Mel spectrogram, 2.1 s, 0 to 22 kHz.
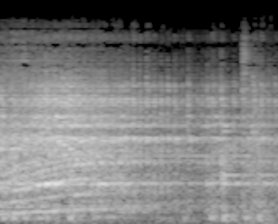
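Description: A 50-ton flywheel-driven machine runs with a steady droning whir and low rumble, plus faint mechanical clatter, holding a fairly even level throughout.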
